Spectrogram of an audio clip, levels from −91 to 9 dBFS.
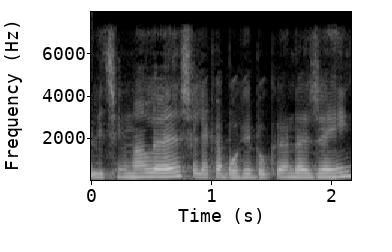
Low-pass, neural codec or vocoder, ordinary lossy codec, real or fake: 7.2 kHz; codec, 16 kHz in and 24 kHz out, 1.1 kbps, FireRedTTS-2 codec; none; fake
